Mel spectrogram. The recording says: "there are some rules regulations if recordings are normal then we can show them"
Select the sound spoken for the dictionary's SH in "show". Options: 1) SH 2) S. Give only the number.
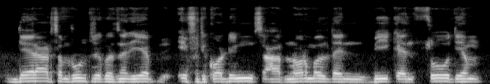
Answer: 2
